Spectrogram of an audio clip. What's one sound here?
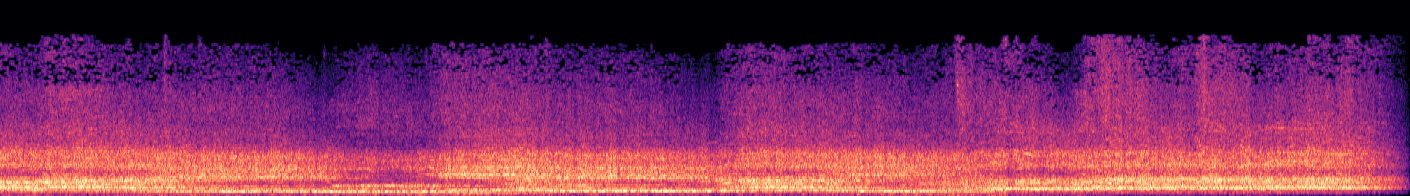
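A large crowd sings together loudly outdoors.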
